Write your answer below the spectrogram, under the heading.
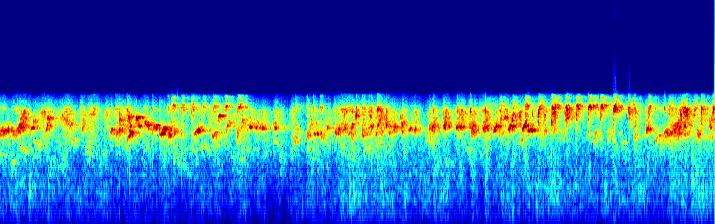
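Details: Rosy-faced and Fischer's lovebirds, adults with young in one colony, make constant, harsh, overlapping twittering, with squeaky notes rising out of the steady din.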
